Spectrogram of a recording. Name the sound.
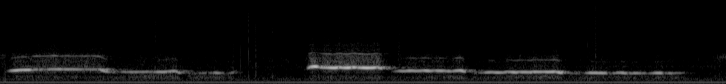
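person whistling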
